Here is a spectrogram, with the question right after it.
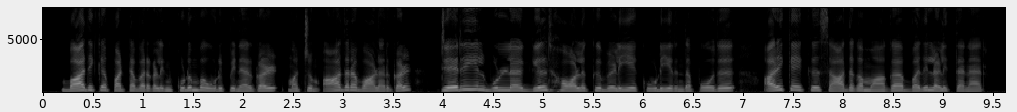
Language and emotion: Tamil, neutral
